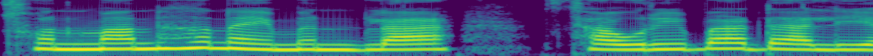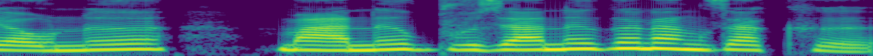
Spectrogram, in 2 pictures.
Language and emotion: Bodo, neutral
